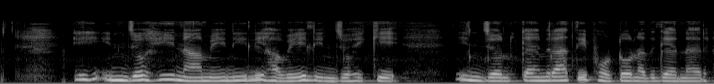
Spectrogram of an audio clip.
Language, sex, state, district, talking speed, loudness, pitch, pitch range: Sadri, female, Chhattisgarh, Jashpur, 110 wpm, -25 LUFS, 170 Hz, 155-195 Hz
